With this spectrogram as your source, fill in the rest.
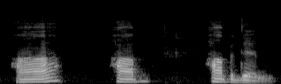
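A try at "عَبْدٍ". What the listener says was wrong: Okay, so why is this a ha? Ain, yes. So, do you remember how a hamza looks like? Just a small thing like this. So when it's a big one close to a hamza, it's an a.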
